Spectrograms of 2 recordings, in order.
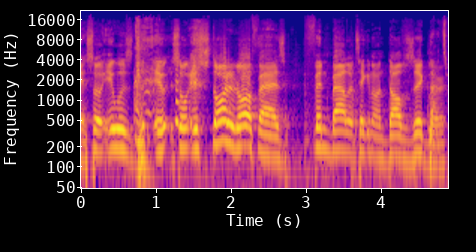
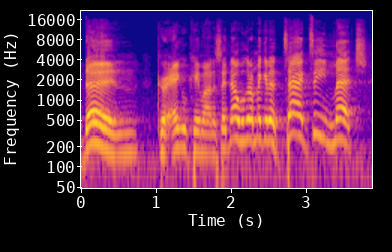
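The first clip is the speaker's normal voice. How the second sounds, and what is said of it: Teddy Long impression. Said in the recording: “That was in my Teddy Long voice.”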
